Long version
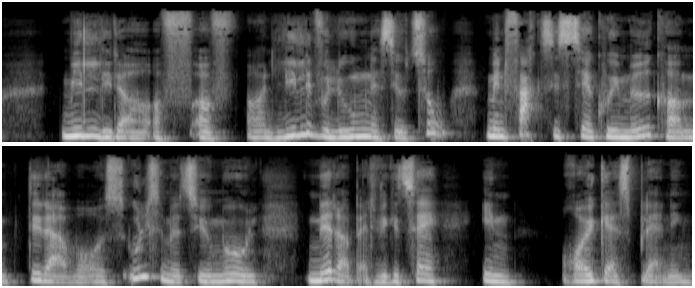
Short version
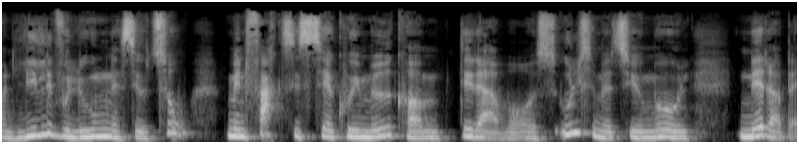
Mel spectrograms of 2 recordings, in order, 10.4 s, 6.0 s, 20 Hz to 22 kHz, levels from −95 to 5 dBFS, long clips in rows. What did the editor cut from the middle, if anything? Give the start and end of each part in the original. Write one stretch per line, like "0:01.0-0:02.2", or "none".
none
